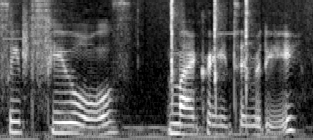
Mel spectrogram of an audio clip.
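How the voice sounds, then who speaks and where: A soft-spoken woman talks with music in the background. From Philippines. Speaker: singer-songwriter. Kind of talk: interview answer.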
